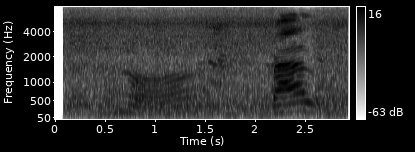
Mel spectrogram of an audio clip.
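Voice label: "huo3ban4", Mandarin Chinese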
